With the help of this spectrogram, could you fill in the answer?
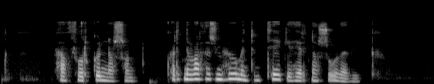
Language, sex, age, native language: Icelandic, female, 40-49, Icelandic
